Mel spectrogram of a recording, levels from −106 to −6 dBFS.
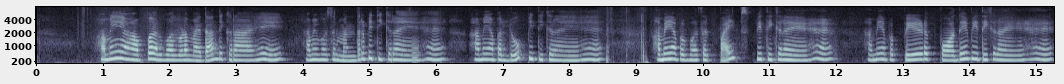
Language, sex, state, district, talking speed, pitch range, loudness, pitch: Hindi, female, Bihar, Jahanabad, 170 wpm, 255-295 Hz, -32 LUFS, 275 Hz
